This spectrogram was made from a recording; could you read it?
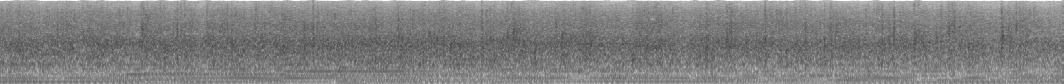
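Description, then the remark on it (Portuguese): A church audience claps steadily and continuously during a sermon on faith, a dense wash of applause over sustained keyboard chords that shift about a third of the way through. No one speaks. “Se você aplaudir, recebe o batismo de fé.”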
